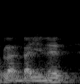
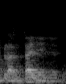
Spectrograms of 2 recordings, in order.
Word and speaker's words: Plantagenet: Bien, el origen de la dinastía es francés y por tanto Plantagenet está perfectamente dicho. Sin embargo, si por algo es conocida esta familia es porque durante 300 años fueron reyes de Inglaterra. Este libro es Historia de Inglaterra. La mayoría de las fuentes que yo he utilizado son inglesas y ellos pronuncian Plantagenet, así que yo pronunciaré Plantagenet, aunque, como digo, Plantagenet es igual de correcto.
